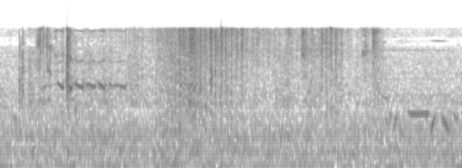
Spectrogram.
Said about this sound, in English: Even the birds AI, they ain't even real.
